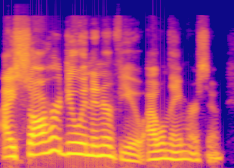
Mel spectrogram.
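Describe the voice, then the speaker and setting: A woman's voice: medium pitch, big pitch swings, quick pace, no room sound, studio quality. A woman co-hosting a podcast in casual, unscripted chat, speaking bluntly and emphatically with crude humor. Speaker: podcast co-host.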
